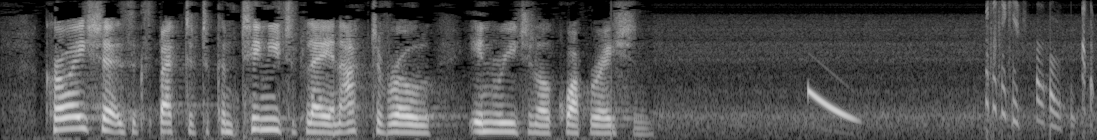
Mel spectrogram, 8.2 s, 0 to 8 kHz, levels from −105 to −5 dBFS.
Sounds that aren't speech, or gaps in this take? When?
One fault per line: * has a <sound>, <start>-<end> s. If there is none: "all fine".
* has a chirp, 6.1-6.5 s
* has a chirp, 7.4-8.2 s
